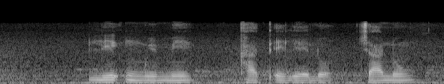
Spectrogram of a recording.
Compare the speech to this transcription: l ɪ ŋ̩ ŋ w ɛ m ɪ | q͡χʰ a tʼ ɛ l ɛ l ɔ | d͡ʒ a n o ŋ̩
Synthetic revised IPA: l ɪ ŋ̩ ŋ w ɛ m ɪ | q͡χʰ a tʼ ɛ l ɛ l ɔ | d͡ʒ a n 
